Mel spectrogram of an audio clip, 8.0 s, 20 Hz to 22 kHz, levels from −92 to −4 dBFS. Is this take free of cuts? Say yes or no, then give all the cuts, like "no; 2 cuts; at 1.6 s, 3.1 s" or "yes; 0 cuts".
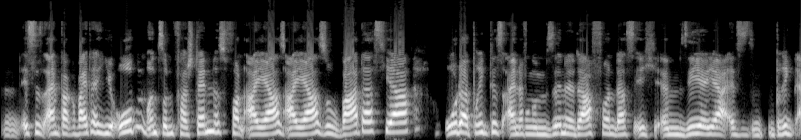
no; 2 cuts; at 2.8 s, 5.3 s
